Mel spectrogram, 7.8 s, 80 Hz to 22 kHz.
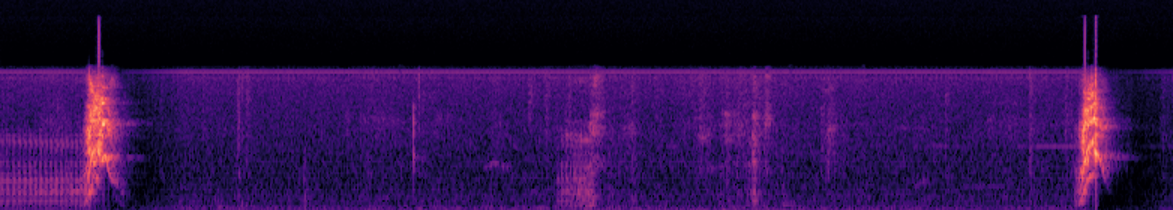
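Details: Ivory, a 12-week-old cream and white female Pomeranian puppy, gives two sharp, high barks several seconds apart at play, with quiet indoor background between them.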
